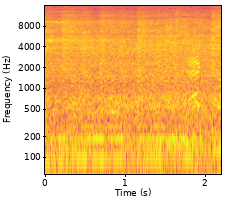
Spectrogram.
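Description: Hockey arena ambience during a stoppage in play: a steady crowd murmur over low, steady background music from the arena's sound system.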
